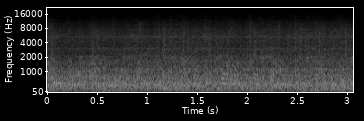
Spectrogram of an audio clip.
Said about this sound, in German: So klingt eine Dampfmaschine.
